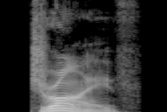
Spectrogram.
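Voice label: "drive", English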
